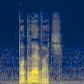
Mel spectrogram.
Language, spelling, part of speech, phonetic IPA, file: Polish, podlewać, verb, [pɔdˈlɛvat͡ɕ], Pl-podlewać.ogg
